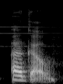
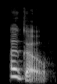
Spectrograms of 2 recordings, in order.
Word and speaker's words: ago: utiliser le petit mot ago. Ago. Notez déjà la prononciation. On n' pas un a ou je ne sais quoi. On prononce quasiment la première syllabe quasiment comme un e.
